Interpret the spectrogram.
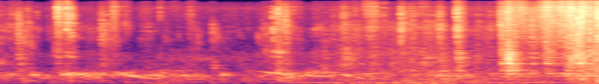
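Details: A poorly developed young pigeon feeding bigger youngsters; low wavering squeaky calls in short bursts, followed by a louder rustling scuffle at the end.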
